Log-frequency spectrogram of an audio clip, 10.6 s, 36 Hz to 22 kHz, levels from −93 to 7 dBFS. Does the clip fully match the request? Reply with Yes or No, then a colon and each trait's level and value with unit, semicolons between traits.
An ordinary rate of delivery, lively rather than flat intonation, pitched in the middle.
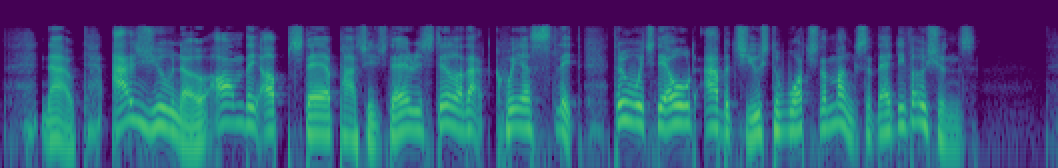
Yes: average, 155 wpm; wide, 5.8 semitones; medium, 160 Hz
